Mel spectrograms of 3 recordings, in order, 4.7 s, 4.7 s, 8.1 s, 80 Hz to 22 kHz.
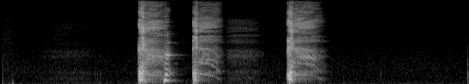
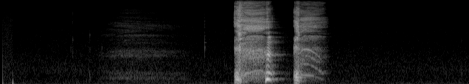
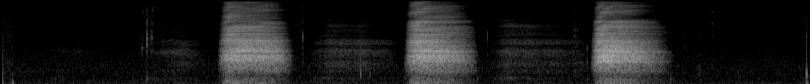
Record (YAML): three_cough_length: 4.7 s
three_cough_amplitude: 11339
three_cough_signal_mean_std_ratio: 0.27
cough_length: 4.7 s
cough_amplitude: 8800
cough_signal_mean_std_ratio: 0.25
exhalation_length: 8.1 s
exhalation_amplitude: 4770
exhalation_signal_mean_std_ratio: 0.38
survey_phase: beta (2021-08-13 to 2022-03-07)
age: 45-64
gender: Female
wearing_mask: 'No'
symptom_cough_any: true
symptom_runny_or_blocked_nose: true
symptom_diarrhoea: true
symptom_headache: true
symptom_onset: 4 days
smoker_status: Ex-smoker
respiratory_condition_asthma: false
respiratory_condition_other: false
recruitment_source: Test and Trace
submission_delay: 2 days
covid_test_result: Positive
covid_test_method: RT-qPCR
covid_ct_value: 21.4
covid_ct_gene: ORF1ab gene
